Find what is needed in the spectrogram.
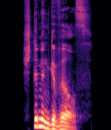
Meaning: genitive of Stimmengewirr
- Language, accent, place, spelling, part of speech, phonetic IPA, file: German, Germany, Berlin, Stimmengewirrs, noun, [ˈʃtɪmənɡəˌvɪʁs], De-Stimmengewirrs.ogg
